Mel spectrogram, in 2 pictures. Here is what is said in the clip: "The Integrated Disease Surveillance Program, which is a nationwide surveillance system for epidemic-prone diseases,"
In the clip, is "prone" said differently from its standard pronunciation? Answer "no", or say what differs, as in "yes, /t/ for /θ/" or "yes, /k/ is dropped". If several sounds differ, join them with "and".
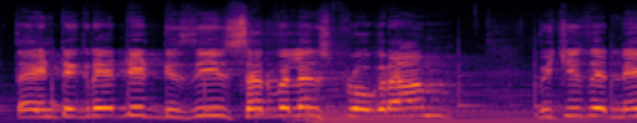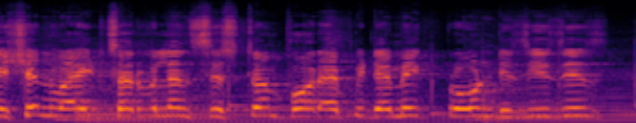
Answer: no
